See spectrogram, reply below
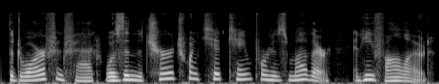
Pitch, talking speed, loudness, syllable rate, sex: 200 Hz, 230 wpm, -19 LUFS, 5.0 syllables/s, female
